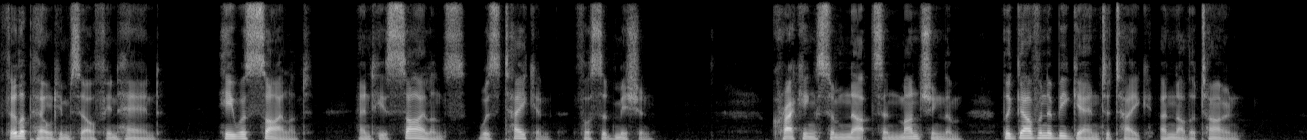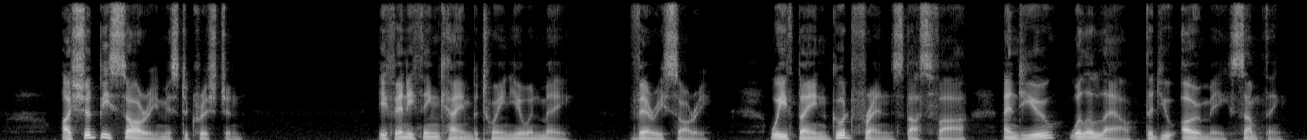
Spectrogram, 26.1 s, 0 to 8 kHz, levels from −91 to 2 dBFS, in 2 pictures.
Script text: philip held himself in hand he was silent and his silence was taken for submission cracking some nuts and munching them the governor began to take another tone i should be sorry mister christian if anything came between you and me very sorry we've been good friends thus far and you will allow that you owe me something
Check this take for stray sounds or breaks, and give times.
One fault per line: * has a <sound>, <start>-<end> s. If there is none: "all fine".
all fine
